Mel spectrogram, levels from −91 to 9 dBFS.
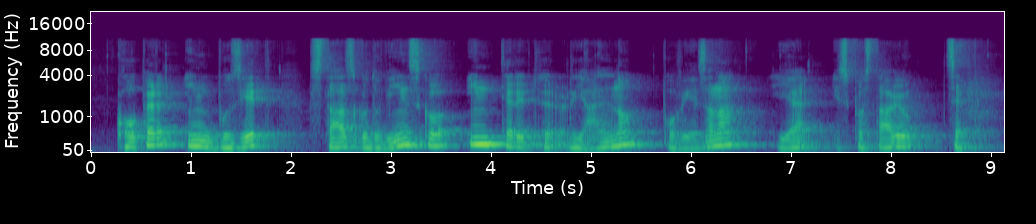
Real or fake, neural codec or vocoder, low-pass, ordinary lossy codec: fake; vocoder, 22.05 kHz, 80 mel bands, WaveNeXt; none; none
